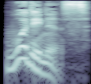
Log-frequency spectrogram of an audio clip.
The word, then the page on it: woodiness: British English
